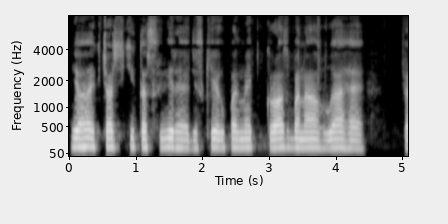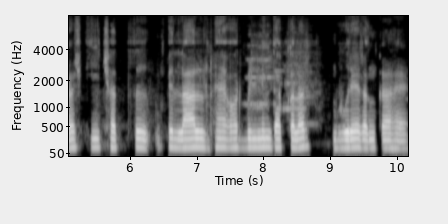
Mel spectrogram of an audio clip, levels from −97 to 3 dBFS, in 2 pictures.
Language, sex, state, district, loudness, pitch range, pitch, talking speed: Hindi, male, Bihar, Muzaffarpur, -18 LUFS, 130-135 Hz, 130 Hz, 165 wpm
